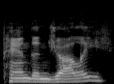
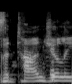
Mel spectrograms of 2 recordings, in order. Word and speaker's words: Patanjali: Is it pronounced Pandanjali? Pandit, yeah, Rajmani Chiganayat, yeah, or Patanjali. That's who you're talking about. Yes, he's Patanjali, is that the correct Patanjali.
